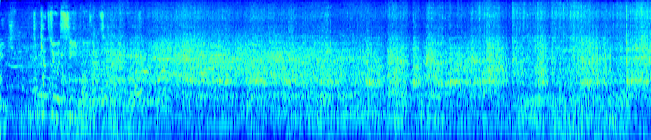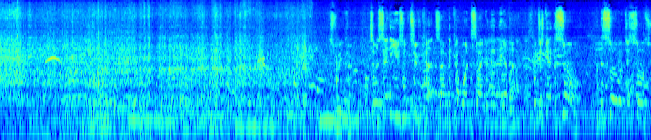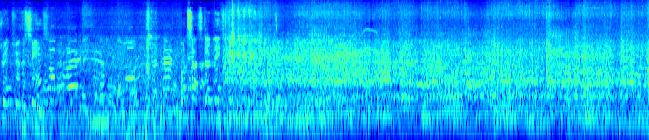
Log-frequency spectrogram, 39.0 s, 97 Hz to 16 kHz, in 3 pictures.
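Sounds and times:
small engine running: 0.0s - 20.8s, 30.2s - 39.0s
crowd chatter: 0.0s - 39.0s.

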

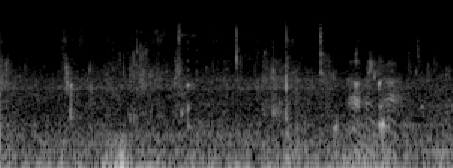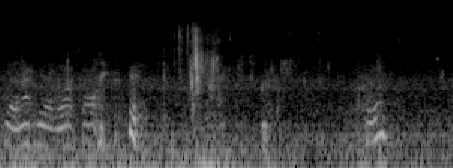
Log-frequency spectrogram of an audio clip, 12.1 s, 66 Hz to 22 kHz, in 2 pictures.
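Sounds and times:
wind rumble on microphone: 0.0s - 2.2s.

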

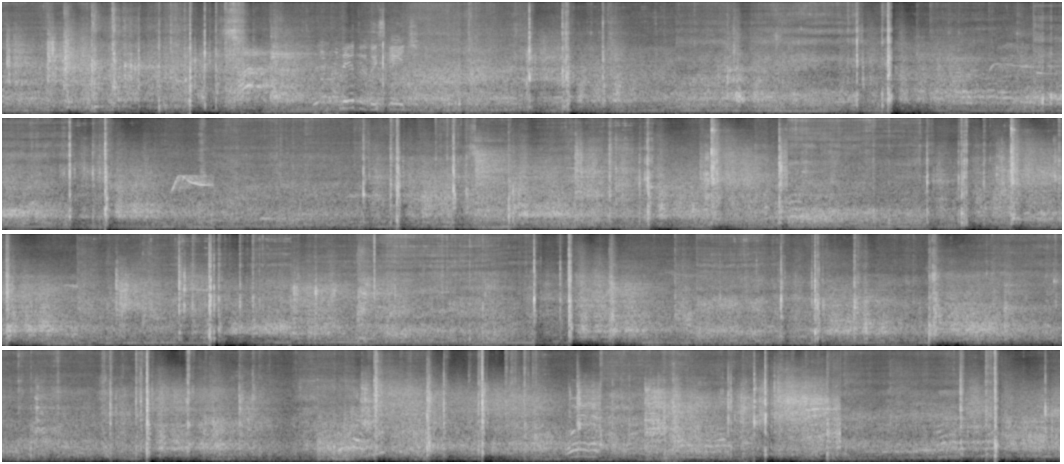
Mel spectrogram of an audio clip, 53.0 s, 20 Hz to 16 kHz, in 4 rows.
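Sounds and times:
skateboard wheels rolling on concrete: 0.0s - 52.9s
skateboard pops and landings: 33.1s - 34.5s, 41.0s - 42.9s.

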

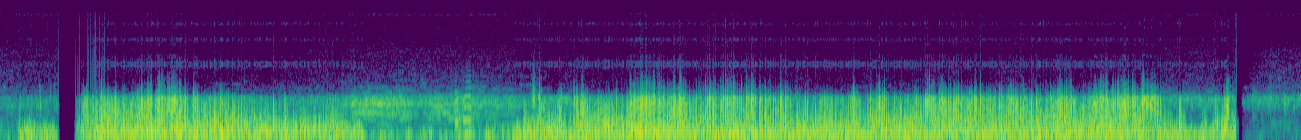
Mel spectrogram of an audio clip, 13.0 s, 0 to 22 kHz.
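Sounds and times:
wind buffeting microphone: 0.0s - 12.4s.

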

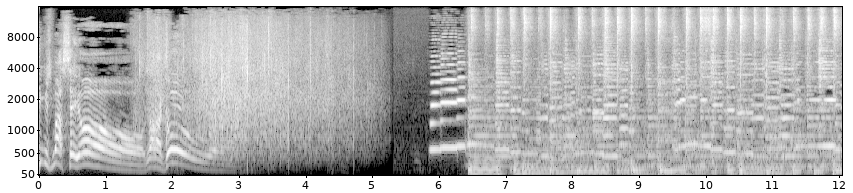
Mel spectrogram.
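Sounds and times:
audience applause: 1.4s - 5.3s
held accordion note: 5.8s - 12.0s
band playing folk song: 5.9s - 12.0s.

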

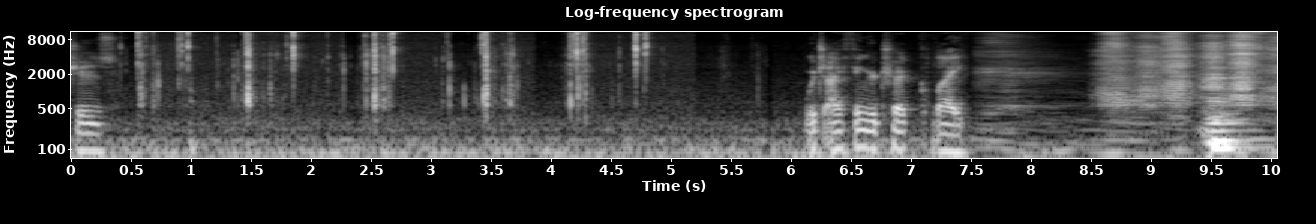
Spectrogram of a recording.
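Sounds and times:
plastic puzzle clicking: 0.4s - 4.9s.

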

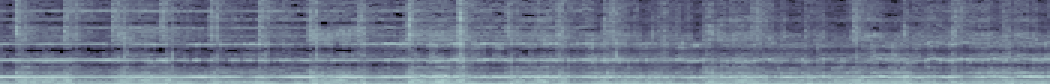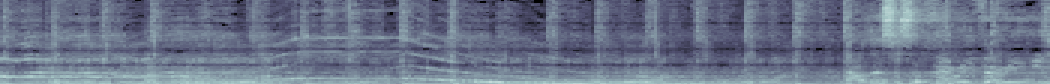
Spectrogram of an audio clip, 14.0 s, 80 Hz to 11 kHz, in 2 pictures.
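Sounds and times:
heavy metal band playing live: 0.0s - 14.0s.

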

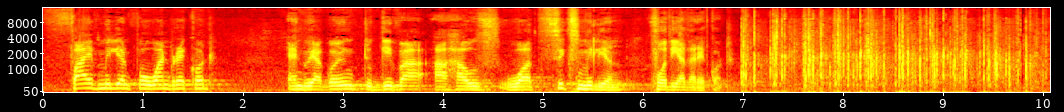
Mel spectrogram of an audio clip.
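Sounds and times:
crowd applauding: 7.0s - 10.0s.

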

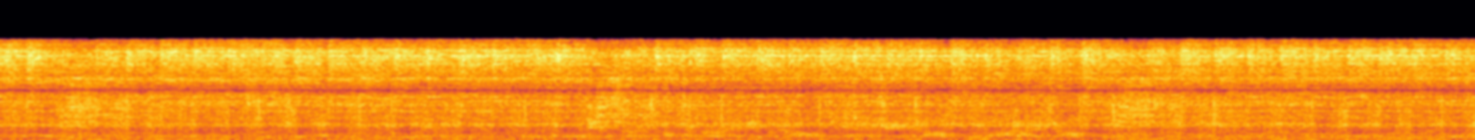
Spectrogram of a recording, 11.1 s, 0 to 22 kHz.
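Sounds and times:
live heavy metal band: 0.0s - 11.0s.

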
